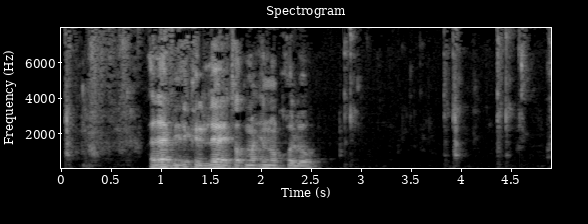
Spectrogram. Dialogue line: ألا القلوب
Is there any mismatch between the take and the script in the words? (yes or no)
yes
